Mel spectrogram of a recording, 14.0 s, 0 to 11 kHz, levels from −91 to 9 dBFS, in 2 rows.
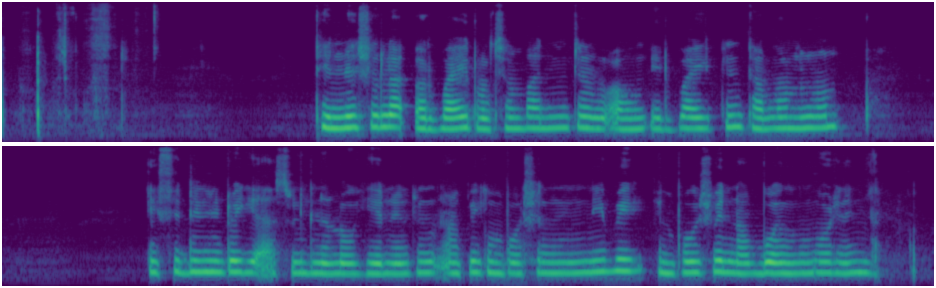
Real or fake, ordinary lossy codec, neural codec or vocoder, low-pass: fake; none; autoencoder, 22.05 kHz, a latent of 192 numbers a frame, VITS, trained on one speaker; none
